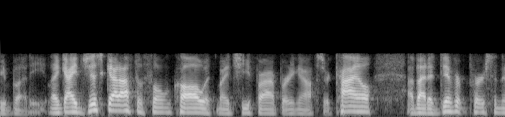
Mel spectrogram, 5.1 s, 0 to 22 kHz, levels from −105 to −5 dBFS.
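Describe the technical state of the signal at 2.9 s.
At 2.9 s the audio is intact, with no fault, and only the expected narrowband band limit of the AMR narrowband mobile codec, with nothing above about 3.8 kHz.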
